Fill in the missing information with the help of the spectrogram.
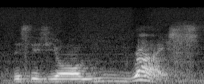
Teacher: the syllable final one with me it's very obvious visually because I have the Habit as many people do of lip rounding initial R · the syllable initial R tends to be made more strongly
